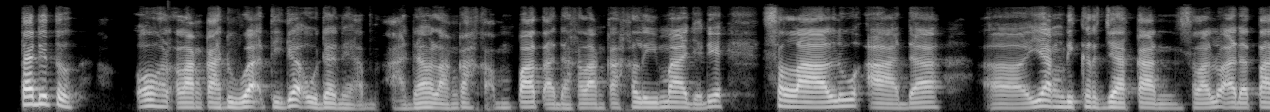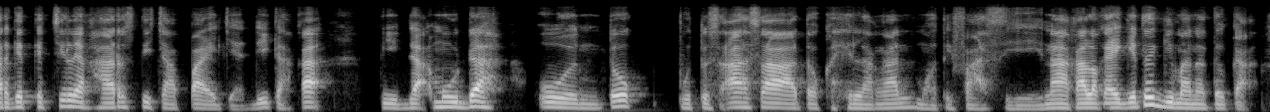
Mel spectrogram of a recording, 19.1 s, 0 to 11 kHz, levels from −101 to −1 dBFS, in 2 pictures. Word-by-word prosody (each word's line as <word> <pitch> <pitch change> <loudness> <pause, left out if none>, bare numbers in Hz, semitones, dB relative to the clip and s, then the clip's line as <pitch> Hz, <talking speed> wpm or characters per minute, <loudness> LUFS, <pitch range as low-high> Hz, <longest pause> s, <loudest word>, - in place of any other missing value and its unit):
tadi, 230 +1 +8
tuh, 165 - +2 0.5
oh, 180 +1 +3 0.2
langkah 145 0 +3
2, 150 +2 +4
3 150 +2 +1
udah, 140 -1 +2
nih, 120 - -6
ap 115 - -15 0.2
ada 130 +6 0
langkah 130 +3 -3
keempat, 135 0 0
ada 120 -1 -6
langkah 130 +1 -1
kelima. 145 0 +1
Jadi 160 +8 -2 0.4
selalu 160 0 +5
ada, 140 +3 0 0.3
eee, 125 +2 -2
yang 160 -2 +2
dikerjakan 140 -5 +1
selalu 135 +4 -1
ada 140 -1 +3
target 145 +1 0
kecil 155 +3 -3
yang 150 - -1
harus 140 +2 -3
dicapai, 115 -6 -5
jadi 105 +7 -11
Kakak - - 0 0.5
tidak 125 0 -3
mudah 150 +1 +3 0.4
untuk 145 +4 -2 0.2
putus 125 -1 -9
asa 140 -2 +1
atau 120 - -9
kehilangan 125 +2 -7
motivasi. 100 -1 -13
Nah 125 -1 +1
kalau 130 0 +4
kayak 135 +1 +2
gitu 220 0 +6
gimana, 125 -6 -1
tuh, 115 0 -7
Kak? - - -9
140 Hz, 140 wpm, -25 LUFS, 125-150 Hz, 0.5 s, tadi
